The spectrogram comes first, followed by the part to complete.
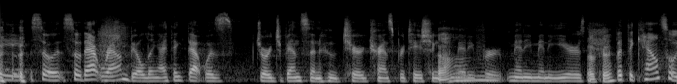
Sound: laughter

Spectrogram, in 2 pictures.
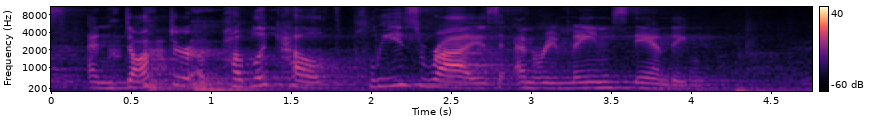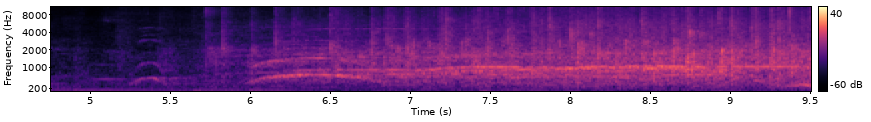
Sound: applause

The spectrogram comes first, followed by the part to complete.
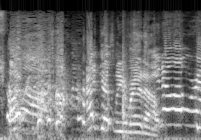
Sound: laughter

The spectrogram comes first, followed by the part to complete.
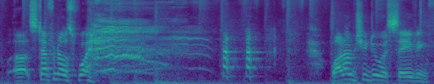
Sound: laughs

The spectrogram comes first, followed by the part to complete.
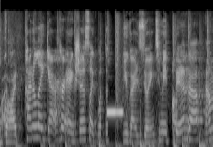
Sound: beep

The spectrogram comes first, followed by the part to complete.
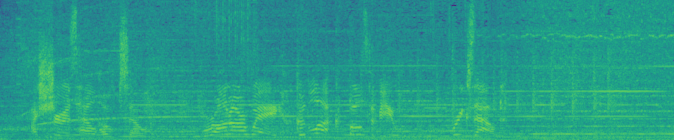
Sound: radio

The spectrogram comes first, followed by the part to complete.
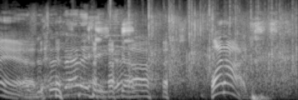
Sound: audience applauds

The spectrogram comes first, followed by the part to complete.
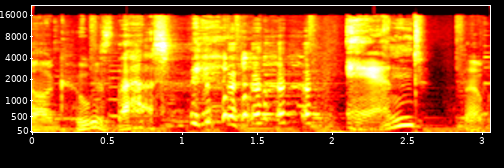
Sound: laughter

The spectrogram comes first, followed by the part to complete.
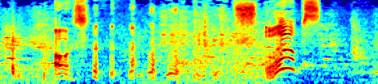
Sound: laughs

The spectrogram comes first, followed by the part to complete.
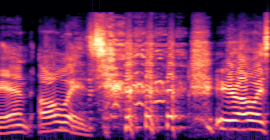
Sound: laughs

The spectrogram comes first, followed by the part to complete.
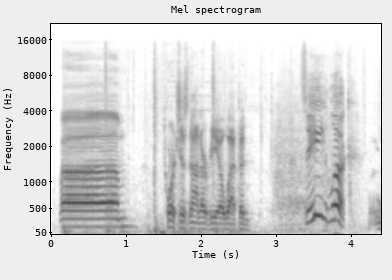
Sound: none

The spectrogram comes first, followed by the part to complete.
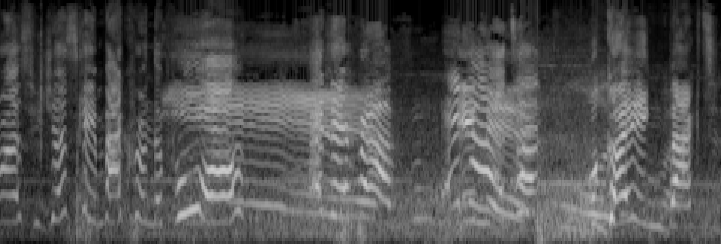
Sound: dronken praat

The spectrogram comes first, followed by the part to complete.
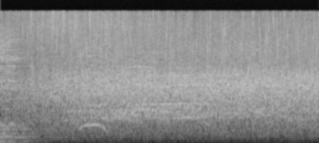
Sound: audience applauds

